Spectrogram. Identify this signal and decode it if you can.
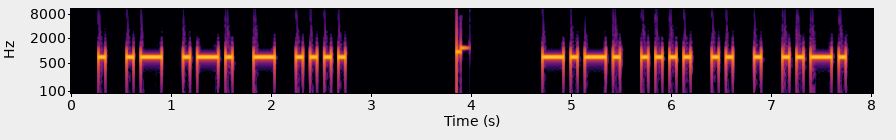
Morse code, heard as a keyed tone, about 17 wpm, 700 Hz. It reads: EARTH CHIEF
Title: Sets of 5 Words Encore - New Word Drill - 17wpm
